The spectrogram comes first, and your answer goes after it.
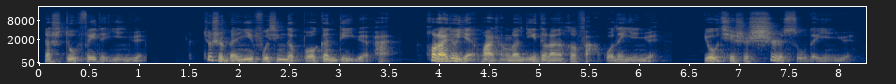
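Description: A man's voice: lowish voice, animated, a little fast. A man hosting a music history lesson, explaining in a playful, jokey way and talking to his piano. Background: piano playing.

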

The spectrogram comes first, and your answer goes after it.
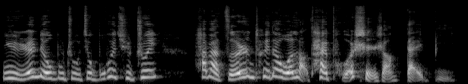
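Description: A woman reader puts on a fierce old lady close to seventy, raising her voice and lashing out at the young people around her. She scolds loudly and keeps shouting as she lectures them in this read-aloud story. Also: medium pitch, lively intonation, moderate pace, breathy edge. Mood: scolding. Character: fierce sharp-tongued woman near seventy.

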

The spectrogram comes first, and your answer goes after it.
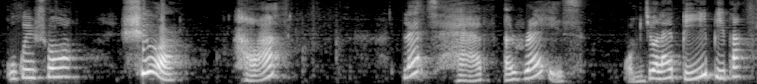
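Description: A steady, proud storybook turtle, as a woman puts him on. The lines come slowly, first in English and then in Chinese, with a slightly gravelly voice. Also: high voice, full character voice. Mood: earnest.

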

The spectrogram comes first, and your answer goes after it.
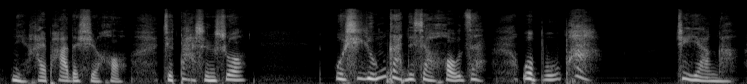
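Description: A woman voicing a gentle, caring mother monkey in a storybook, soft and soothing. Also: breathy edge, no room sound, studio quality. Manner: soft, low and soothing, partly hushed.

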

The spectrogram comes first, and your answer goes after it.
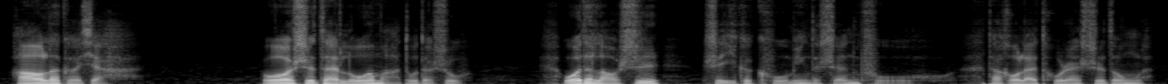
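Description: A man playing a cool, measured Englishman. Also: extremely low pitch, very animated, darkish tone, no echo, studio quality. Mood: probing. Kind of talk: audiobook dialogue reading.

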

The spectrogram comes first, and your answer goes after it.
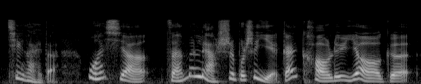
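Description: A sweet, affectionate lady bat from a children's story, as a man puts her on, cooing soft and high. The pitch wanders lively, and the sound stays dry. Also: moderate pace, husky, dry recording, heavily acted.

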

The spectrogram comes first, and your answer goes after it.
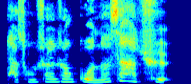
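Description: A woman's voice: high voice, normal speed, husky. A woman reading a children's picture book aloud as storyteller, acting out the animals. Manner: animated, acts out each animal.

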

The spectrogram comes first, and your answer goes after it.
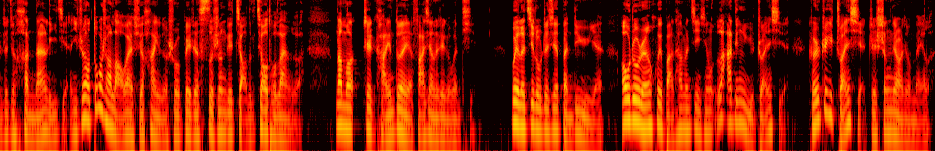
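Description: A man's voice: medium pitch, dark tone. A man giving a casual spoken lecture about a book, often asking the listener rhetorical questions. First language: Mandarin Chinese. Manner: conversational, asks rhetorical questions. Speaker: book explainer.

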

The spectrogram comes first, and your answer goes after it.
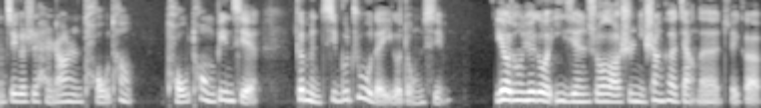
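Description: Woman, pronunciation teacher, gravelly voice, dry close sound, slow repeated examples. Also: medium pitch, darkish tone, no room sound. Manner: explains slowly, models words several times. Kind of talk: audio lesson.

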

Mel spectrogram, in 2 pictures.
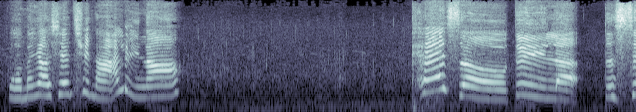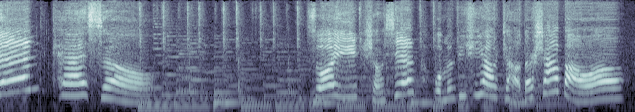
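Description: A woman's voice: extremely high pitch, lively intonation, takes it slowly, over music, full character voice. A woman voicing a cheerful, encouraging little girl explorer in a children's cartoon, emphatic as she leads young viewers. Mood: inquiring. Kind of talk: children's cartoon dub acting.

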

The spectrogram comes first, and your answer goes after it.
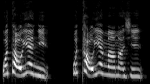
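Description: A woman's voice: low-pitched, a little slow, a bit bright, pitched below the performer's own voice. A woman voicing a lonely, defiant little boy in a storybook, with a petulant, childlike manner. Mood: angry.

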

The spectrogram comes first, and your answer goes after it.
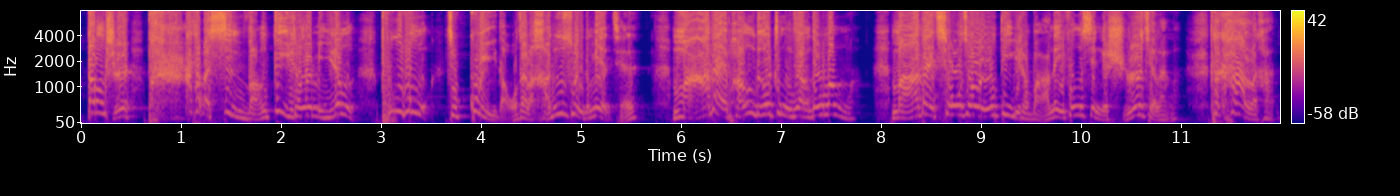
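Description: Traditional storyteller, dramatic and declaiming, lively swings, sharp forceful tone. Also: mid-range voice, breathy edge.

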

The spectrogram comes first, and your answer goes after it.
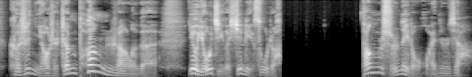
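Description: A man telling a live horror-comedy story, dramatic and swinging between hushed and loud. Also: mid-range voice, husky.

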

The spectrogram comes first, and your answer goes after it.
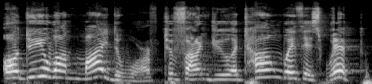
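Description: A woman's voice: high voice, very animated, moderate pace, fairly bright tone. A woman doing a cruel, commanding witch queen. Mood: cold scorn. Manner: commanding, contemptuous. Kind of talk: storybook reading.

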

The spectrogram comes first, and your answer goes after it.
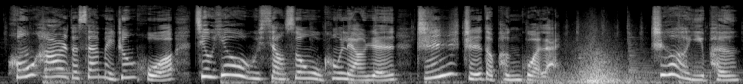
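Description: Woman, storyteller, children's tale, lively, fairly high voice. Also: a little slow. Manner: lively, expressive narration. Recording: faint music behind.

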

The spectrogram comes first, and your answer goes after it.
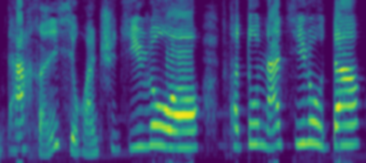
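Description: Woman shouting as two bratty wolf cubs. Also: mid-range voice, big pitch swings, measured pace, husky, no room sound, faint music behind, exaggerated voice. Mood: defiant taunting. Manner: loud, taunting shouts. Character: two rude boastful little wolf cubs.

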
